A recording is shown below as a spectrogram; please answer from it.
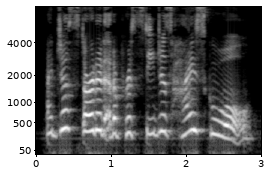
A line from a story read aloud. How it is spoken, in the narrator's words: Keiko moaned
